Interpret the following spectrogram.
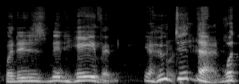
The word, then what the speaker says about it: Midheaven: got breaker Instinct in midhaven and it says mid heaven but it is midhaven yeah who did that what the [ __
